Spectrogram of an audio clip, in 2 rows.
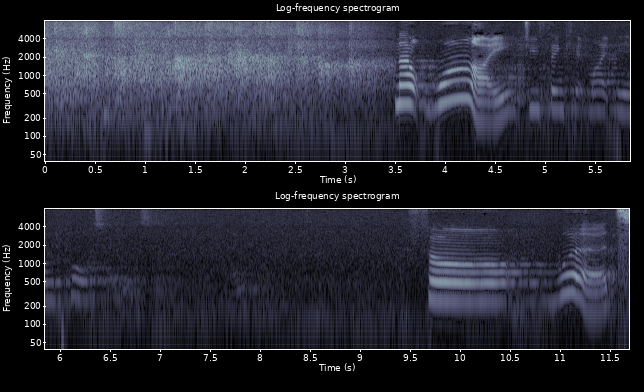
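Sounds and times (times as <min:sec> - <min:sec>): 
audience applause: 0:00.0 - 0:03.5
speech: 0:03.5 - 0:07.0, 0:09.7 - 0:11.6.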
